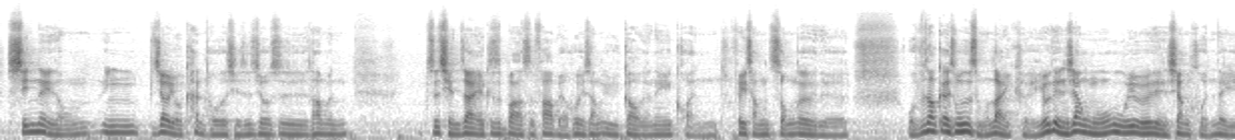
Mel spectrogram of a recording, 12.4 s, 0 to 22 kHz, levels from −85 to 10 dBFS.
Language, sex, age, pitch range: Chinese, male, 30-49, 105-140 Hz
